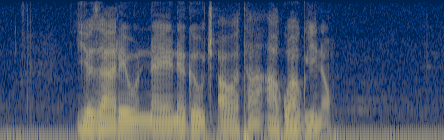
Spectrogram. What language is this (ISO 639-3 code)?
amh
